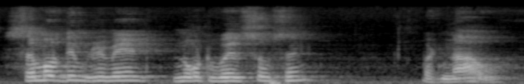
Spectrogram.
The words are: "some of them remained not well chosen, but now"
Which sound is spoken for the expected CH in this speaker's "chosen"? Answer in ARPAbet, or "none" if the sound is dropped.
S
